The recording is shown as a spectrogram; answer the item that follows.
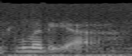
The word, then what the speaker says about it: Lydia: But as I got to high school, people started to realize that the only word that rhymes with Lydia is, you guessed it, chlamydia.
